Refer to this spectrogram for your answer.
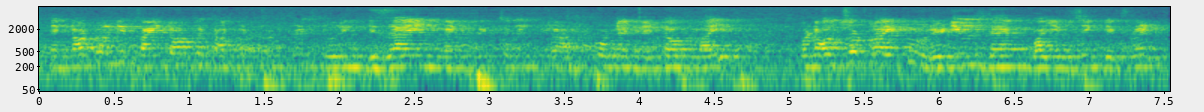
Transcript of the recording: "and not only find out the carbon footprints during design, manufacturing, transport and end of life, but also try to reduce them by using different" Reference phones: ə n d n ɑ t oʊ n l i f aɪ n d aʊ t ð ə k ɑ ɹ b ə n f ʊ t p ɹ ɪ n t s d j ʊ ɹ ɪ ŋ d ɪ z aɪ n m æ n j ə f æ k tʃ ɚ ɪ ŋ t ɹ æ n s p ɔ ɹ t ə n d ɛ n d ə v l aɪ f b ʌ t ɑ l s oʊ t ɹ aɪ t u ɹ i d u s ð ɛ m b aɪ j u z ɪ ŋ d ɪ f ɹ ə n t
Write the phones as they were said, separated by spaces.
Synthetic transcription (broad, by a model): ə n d n ɑ t oʊ n l i f aɪ n d aʊ t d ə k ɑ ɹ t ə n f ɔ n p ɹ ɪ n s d j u ɹ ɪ ŋ d ɪ z aɪ n m æ n j ə f æ k tʃ ɚ ɪ ŋ t ɹ æ n s p ɔ ɹ t ə n d ɛ n d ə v l aɪ f b ʌ t ɑ l s oʊ t ɹ aɪ t u ɹ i d u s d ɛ m b aɪ j u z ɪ ŋ d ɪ f ɹ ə n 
